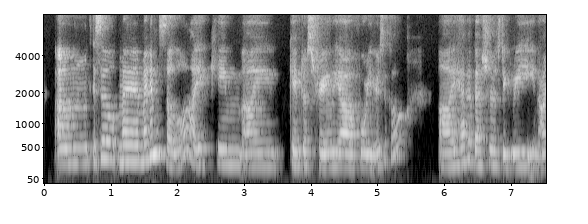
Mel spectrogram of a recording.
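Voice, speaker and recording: Audible room echo surrounds a woman's voice. Her pitch is fairly high and her intonation lively. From Saudi Arabia. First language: Arabic. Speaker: diaspora activist. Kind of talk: podcast interview.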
